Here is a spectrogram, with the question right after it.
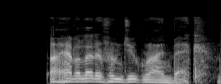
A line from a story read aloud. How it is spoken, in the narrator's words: Regan sighed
